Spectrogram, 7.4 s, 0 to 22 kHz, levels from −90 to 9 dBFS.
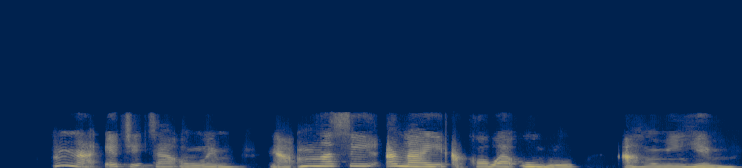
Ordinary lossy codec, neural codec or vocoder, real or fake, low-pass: AAC, 32 kbps; codec, 16 kHz, 1 kbps, X-Codec, HuBERT features, trained on general audio; fake; 7.2 kHz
